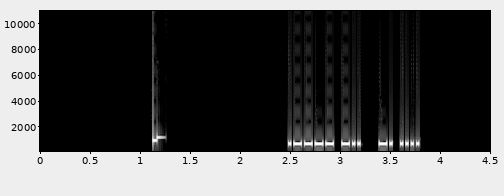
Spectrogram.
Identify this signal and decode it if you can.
Morse code, heard as a keyed tone, about 42 wpm, 700 Hz. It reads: 1D NH
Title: Field Day Exchanges - 45wpm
